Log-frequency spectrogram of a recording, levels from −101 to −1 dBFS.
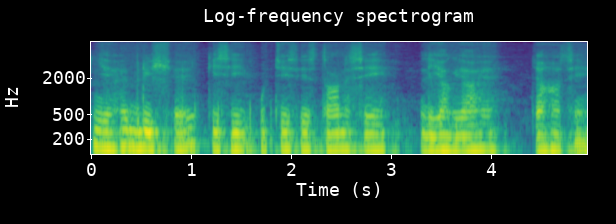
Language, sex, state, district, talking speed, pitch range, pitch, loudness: Hindi, male, Maharashtra, Aurangabad, 145 wpm, 120-130 Hz, 125 Hz, -17 LUFS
